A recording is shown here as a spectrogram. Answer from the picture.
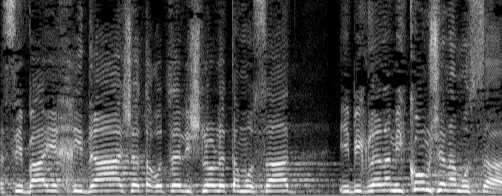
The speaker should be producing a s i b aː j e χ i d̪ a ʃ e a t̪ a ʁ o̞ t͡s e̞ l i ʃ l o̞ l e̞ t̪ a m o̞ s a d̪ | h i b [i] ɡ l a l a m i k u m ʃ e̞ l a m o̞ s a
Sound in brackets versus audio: correct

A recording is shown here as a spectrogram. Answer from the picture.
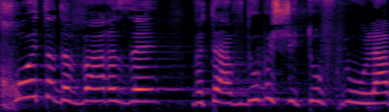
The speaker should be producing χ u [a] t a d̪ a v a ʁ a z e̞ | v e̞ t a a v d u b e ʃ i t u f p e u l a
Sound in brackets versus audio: incorrect: e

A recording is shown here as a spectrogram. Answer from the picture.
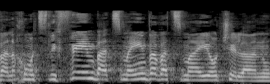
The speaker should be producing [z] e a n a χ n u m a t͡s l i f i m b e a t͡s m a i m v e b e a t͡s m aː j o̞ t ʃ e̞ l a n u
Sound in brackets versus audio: incorrect: v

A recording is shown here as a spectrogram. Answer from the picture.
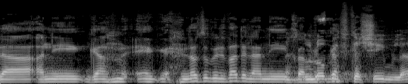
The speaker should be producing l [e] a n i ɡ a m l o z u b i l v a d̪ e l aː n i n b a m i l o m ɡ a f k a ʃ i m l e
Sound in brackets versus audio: incorrect: a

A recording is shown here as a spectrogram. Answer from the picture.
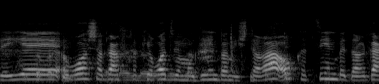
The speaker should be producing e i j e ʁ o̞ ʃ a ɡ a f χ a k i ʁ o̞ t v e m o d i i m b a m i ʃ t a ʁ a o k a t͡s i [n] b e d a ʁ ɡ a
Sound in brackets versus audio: correct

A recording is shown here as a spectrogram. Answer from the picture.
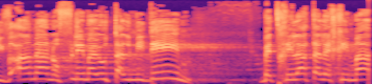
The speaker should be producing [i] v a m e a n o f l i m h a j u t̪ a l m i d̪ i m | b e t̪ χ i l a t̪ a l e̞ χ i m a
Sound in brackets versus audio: correct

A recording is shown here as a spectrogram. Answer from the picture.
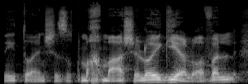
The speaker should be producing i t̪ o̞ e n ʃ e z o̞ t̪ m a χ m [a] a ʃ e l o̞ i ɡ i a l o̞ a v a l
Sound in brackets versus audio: correct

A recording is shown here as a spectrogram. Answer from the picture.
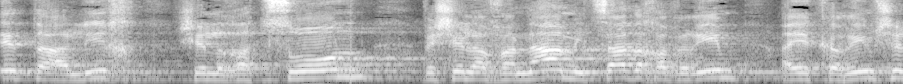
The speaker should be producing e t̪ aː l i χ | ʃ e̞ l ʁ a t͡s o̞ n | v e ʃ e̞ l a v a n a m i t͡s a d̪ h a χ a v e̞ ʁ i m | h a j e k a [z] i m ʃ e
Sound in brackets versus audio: incorrect: ʁ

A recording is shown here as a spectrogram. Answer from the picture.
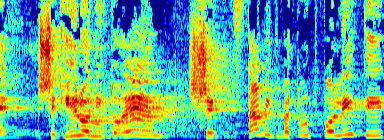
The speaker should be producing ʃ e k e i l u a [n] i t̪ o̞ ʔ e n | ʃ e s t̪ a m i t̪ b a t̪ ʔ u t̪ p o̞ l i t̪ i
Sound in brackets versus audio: correct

